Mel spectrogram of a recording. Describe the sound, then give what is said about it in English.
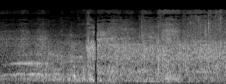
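Audience applause: a dense, continuous wash of many clapping hands that stays loud and steady throughout. “Who's applauding that? Who's applauding?”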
